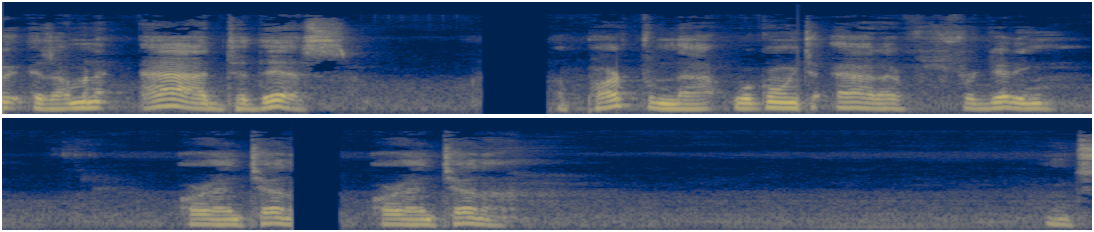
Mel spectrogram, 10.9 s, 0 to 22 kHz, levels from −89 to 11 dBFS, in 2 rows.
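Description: The clip carries two kinds of fault, starting with what is most likely a dropped buffer (overrun): the capture side fell behind and the hardware overwrote samples before they were read, so the audio on either side of each gap is butted together with no silence. This is heard as a jump forward at 1.56 s, where roughly 50 ms is lost, and as smaller skips of about 20 ms at 3.07, 3.97 and 5.00 s. Twice there is also a stream reconnect, where the connection broke and playback restarted mid-stream on a freshly started decoder. At 2.39 s the sound cuts out for 270 ms, then comes back around 0.3 s further on than where it stopped, so a short stretch is simply missing, and the first moments after the return fade in rather than starting at full level. At 6.89 s there is a 180 ms gap, after which the audio resumes 0.78 s earlier than where it broke off, so a portion that has already been heard plays a second time, through to about 7.86 s.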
